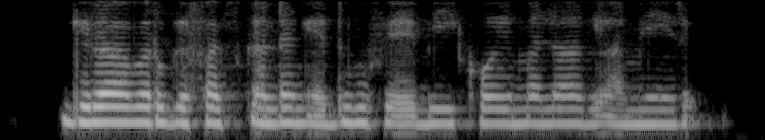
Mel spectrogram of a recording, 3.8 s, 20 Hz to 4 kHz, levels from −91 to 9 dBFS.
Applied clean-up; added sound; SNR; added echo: neural mask model Resemble Enhance denoiser.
